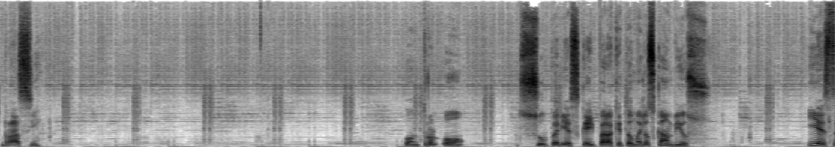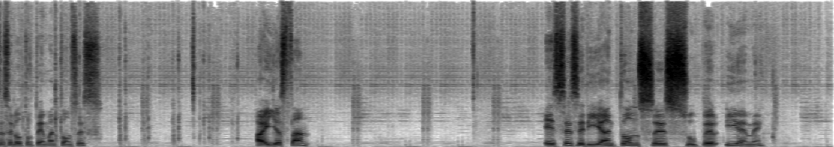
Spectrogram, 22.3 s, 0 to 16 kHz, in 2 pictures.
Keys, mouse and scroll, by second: 0.0-22.2 typing, 4.3 Right, 4.9 ctrl+o, 6.9 Return, 9.5 super+Escape, 11.7 alt+super+Tab, 12.5 Down, 12.9 Up, 13.2 Down, 13.7 Up, 14.0 Down, 14.4 Up, 14.6 Down, 14.8 Up, 16.1 Down, 16.1 Up, 20.9 super+m.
